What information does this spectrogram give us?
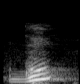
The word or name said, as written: Gú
